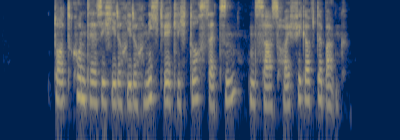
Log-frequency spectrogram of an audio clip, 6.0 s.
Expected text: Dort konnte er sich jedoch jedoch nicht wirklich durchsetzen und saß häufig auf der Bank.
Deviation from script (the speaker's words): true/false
false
